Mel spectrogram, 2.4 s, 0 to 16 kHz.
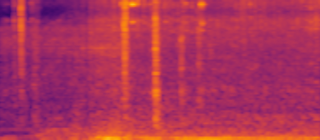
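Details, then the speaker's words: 1991 VW T3 Syncro Doka, 1.6L mechanically injected turbodiesel inline-four, 5-speed manual: fires right off and settles into low, even diesel clatter at idle with no misses, knocks or smoke; normal diesel idle. "you can here there's no smoke so good solid engine"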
